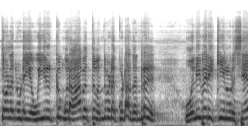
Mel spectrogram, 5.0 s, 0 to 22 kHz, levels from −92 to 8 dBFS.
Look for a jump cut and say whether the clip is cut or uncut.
uncut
